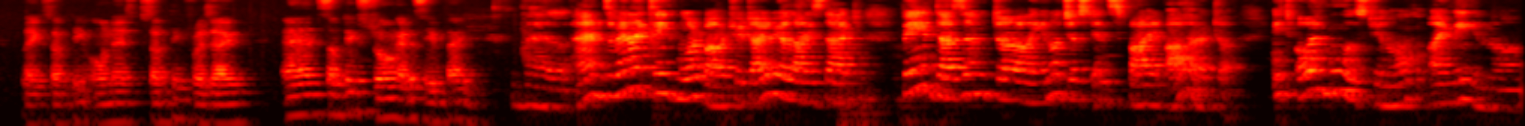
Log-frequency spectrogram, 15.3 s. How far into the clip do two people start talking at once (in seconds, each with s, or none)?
none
